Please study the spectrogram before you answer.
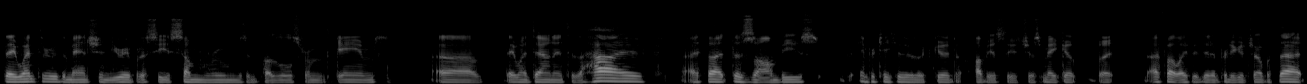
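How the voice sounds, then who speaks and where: A man's voice: fairly low pitch, steady tone, fairly quick, dry recording. A man hosting a podcast, talking casually about films in an informal, joking recap style. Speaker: podcast host. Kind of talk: casual movie discussion.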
